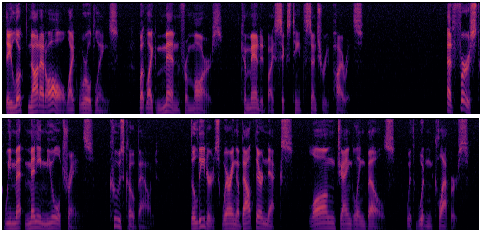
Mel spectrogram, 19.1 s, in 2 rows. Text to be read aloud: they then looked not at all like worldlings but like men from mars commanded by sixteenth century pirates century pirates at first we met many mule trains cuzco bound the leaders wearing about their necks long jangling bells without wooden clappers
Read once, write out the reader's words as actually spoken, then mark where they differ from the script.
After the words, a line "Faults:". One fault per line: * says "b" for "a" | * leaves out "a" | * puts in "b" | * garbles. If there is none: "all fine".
they looked not at all like worldlings but like men from mars commanded by sixteenth century pirates at first we met many mule trains cuzco bound the leaders wearing about their necks long jangling bells with wooden clappers
Faults:
* leaves out "then"
* leaves out "century pirates"
* says "with" for "without"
